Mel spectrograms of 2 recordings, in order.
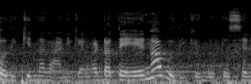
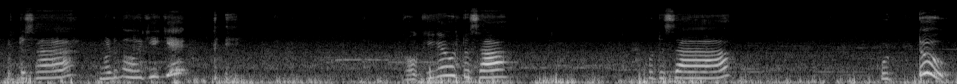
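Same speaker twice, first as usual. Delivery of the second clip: slightly higher coaxing calls; coaxing the dog; 6 semitones higher than usual. Real, not acted. Owner coaxing her dog to look, higher calls. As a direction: coax him to look at the camera.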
